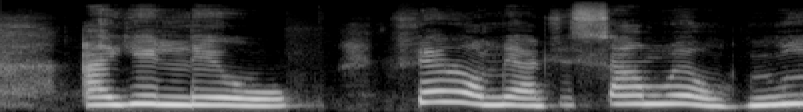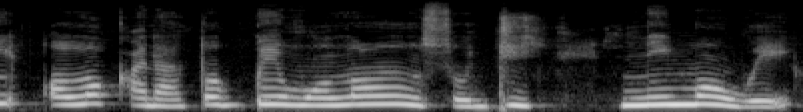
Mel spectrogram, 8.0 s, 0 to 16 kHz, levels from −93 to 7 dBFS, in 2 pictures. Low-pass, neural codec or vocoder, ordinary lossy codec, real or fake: 14.4 kHz; codec, 44.1 kHz, 3.4 kbps, Pupu-Codec; none; fake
